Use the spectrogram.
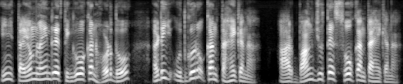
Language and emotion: Santali, disgusted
